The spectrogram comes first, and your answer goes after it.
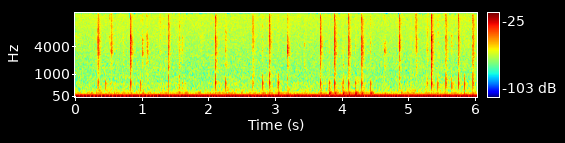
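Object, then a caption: Plastic flip phone keypad. A white plastic flip phone held in the hands has its keypad buttons pressed repeatedly with a thumb and fingertips. Quiet, short, bright clicks come in an irregular rhythm over a steady low hum.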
